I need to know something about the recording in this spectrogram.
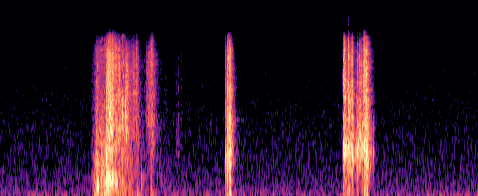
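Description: A weapon clicks and clatters as it is picked up.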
